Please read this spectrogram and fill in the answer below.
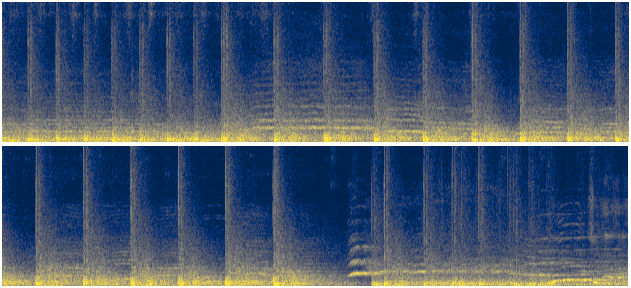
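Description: Powwow drum group: a big drum struck in unison at about three beats a second, with the singers' voices over it. Near the end the drumming drops out briefly and one high voice leads off the next part of the song.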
